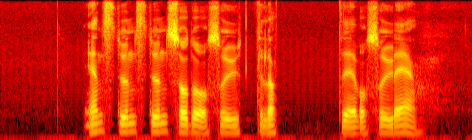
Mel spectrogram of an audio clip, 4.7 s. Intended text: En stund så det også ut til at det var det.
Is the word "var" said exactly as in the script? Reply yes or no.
no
